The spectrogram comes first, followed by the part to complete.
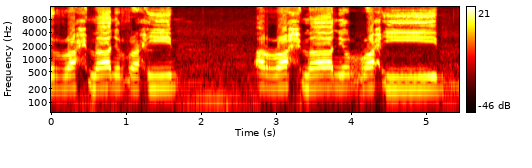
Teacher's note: را مشدد حرف دو مرتبہ پڑھا جاتا ہے، حا ساکن، حا کا مخرج، حا درمیان حلق سے ادا ہوتا ہے، حا کی صفات ہمس، رخاوت، استفال، انفتاح، اسمات، دو مرتبہ پڑھا جاتا ہے۔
